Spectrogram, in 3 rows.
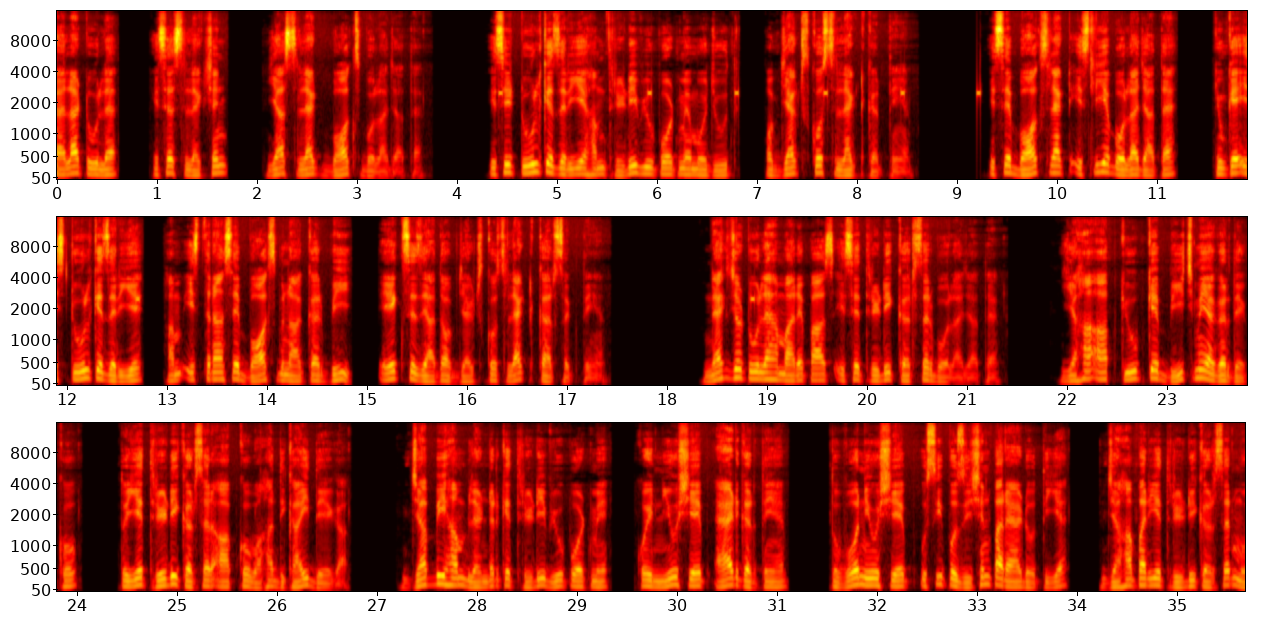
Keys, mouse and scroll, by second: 4.3 click, 12.6 click, 18.8 click.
